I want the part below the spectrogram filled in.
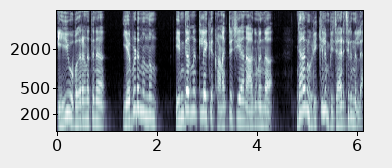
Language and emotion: Malayalam, surprised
